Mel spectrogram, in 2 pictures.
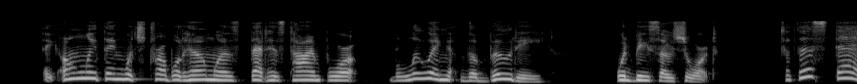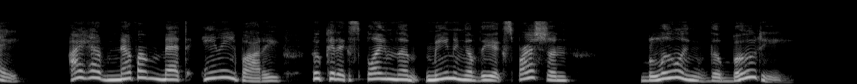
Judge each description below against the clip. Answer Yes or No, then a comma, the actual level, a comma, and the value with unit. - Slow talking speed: Yes, slow, 130 wpm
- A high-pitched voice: Yes, high, 210 Hz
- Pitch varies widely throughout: Yes, wide, 5.8 semitones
